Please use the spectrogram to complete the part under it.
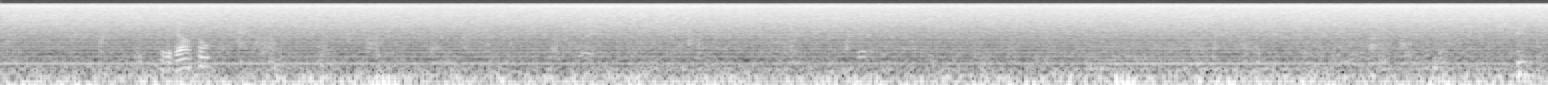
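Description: People murmur quietly in a large room.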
